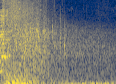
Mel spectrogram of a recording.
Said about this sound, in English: Bop, I said. That was my bomb sound effect.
